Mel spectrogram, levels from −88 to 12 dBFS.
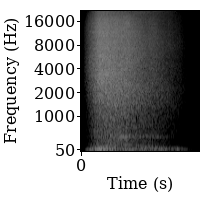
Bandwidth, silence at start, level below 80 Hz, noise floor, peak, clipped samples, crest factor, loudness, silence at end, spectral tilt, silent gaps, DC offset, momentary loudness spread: over 20 kHz; 0.1 s; -56 dBFS; -62 dBFS; -10 dBFS; under 0.1%; 20 dB; -25 LUFS; 0.6 s; 2 dB/octave; none; under 0.1%; 20 LU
